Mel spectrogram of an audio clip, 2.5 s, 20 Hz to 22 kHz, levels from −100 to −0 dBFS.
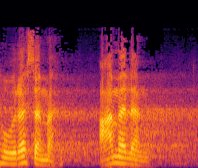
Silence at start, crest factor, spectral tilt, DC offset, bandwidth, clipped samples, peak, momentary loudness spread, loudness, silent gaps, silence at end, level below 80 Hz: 0 s; 16 dB; -4 dB/octave; under 0.1%; 11.5 kHz; under 0.1%; 0 dBFS; 17 LU; -13 LUFS; none; 0 s; -54 dBFS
